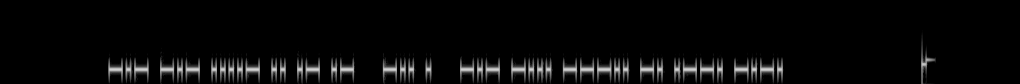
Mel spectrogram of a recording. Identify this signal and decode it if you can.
Morse code, heard as a keyed tone, about 28 wpm, 700 Hz. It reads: KK4IAA DE KB8NPC
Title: USA Callsign DE Callsign - 6 Characters - 28wpm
